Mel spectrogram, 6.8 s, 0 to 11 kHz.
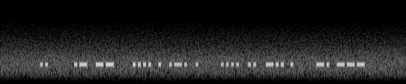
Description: Morse code, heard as a keyed tone, hand-sent with a paddle, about 28 wpm, 660 Hz, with radio static and a narrow filter. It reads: I AM HERE HIDE NO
